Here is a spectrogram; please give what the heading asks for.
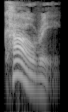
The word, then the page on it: cowry: British English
